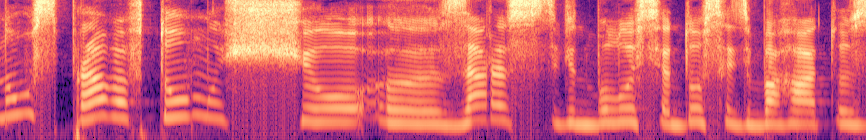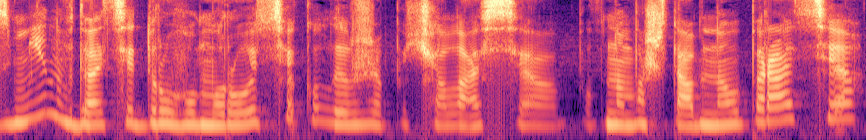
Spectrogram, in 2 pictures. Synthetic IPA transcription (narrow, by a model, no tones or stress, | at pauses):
nuspɾɑʋɐwt̪ɔmʊʃt͡ʃɔzɑɾɐz̥ʋʲid̪̚bʊlˠɔsʲɐd̪ɔsɪtʲbɐɦɑt̪ɔzmʲinwd̪ʋɑt͡sʲːɐt̚ʲd̪ɾuɦɔmʊɾot͡sʲikɔlˠɪwʐɛpɔt͡ʃɐlˠɑsʲɐpɔwnɔmɐʃt̪ɑbnɐɔpeɾɑt͡sʲijɐ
